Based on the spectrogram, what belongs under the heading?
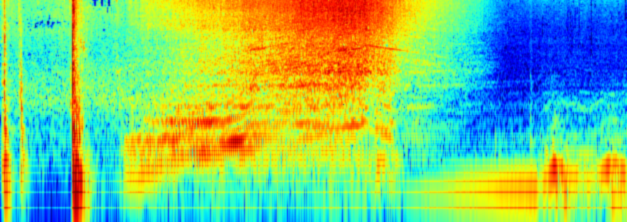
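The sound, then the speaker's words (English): A couple of sharp knocks like a car door, then a Maserati sports car engine revs up with a rising, climbing growl before settling into a low, steady idle with one brief blip of the throttle, as the car arrives to pick someone up for a ride to the airport. “And here she comes now to pick me up in her Maserati, which has most definitely been tested.”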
